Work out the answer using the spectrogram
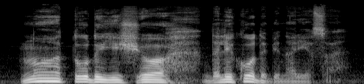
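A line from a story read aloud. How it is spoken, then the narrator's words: Tired lama, chewing. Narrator (Russian): устало молвил лама, жуя лепешки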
